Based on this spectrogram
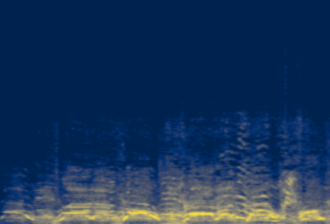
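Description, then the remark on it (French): A large crowd chants and shouts "Cassez-vous d'ici !" ("Get out of here!") at about thirty police agents trying to force a passage during a raid, many raised voices overlapping in loud, rising-and-falling cries that repeat in a steady rhythm, with no break in the din. “Les personnes scandent « Cassez-vous d'ici !» tandis que la trentaine d'agents tentent de se faire un passage avec leurs armes chimiques.”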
